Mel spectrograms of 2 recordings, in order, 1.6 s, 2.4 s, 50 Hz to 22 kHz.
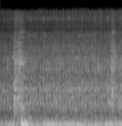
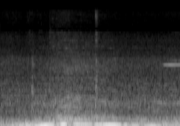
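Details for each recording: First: Hyundai i20 idling: rough, rumbling growl from the gearbox that changes as the clutch is pressed; gearbox oil had fully dried up from leakage, fixed by opening and servicing the gearbox. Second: Hyundai i20 after gearbox service for a noise caused by oil fully leaked out and dried up: engine revved with the accelerator gives a smooth low drone, no whine or grinding from the gearbox after the trial run.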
